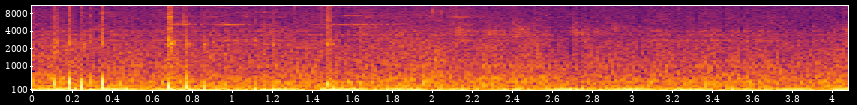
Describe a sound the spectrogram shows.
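Fingers tap lightly on a touchscreen.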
